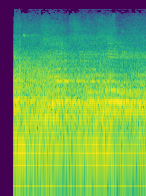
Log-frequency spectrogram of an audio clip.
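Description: Crowd chatter and voices echoing in a basketball gym, with a basketball bouncing on the hardwood court and one sharp knock just after the sound comes in.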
